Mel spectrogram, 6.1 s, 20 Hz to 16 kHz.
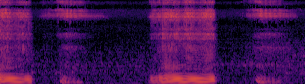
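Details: Four-month-old Beagle Bull puppy snoring loudly in sleep like a grown man: loud rumbling snores, long noisy in-breaths alternating with softer out-breaths, about 20 breaths a minute.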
